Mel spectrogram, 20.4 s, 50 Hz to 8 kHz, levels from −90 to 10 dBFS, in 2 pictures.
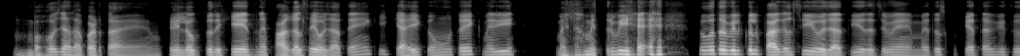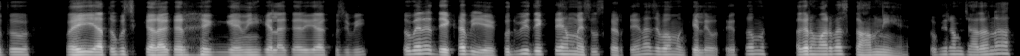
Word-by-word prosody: बहुत 120 +1 -4
ज़्यादा 135 -4 +1
पड़ता 115 -1 -1
है। 110 +1 -11 0.2
कई 125 0 +1
लोग 130 -1 +2
तो 140 - +1
देखिए 135 +1 +4
इतने 135 +1 -2
पागल 125 +1 +3
से 145 +2 +2
हो 135 -2 +5
जाते 120 +2 -3
हैं, 175 +4 -8
कि 180 -1 -17
क्या 135 -6 +1
ही 130 +2 +1
कहूँ 135 +1 -8
तो 165 - -2
एक 165 0 +1
मेरी 155 +1 -1 0.5
महिला 130 0 -4
मित्र 145 0 0
भी 175 0 +8
हैं 170 - +7 0.5
तो 180 - -2
वो 190 - +5
तो 195 0 +8
बिल्कुल 185 +1 +5
पागल 145 +1 +6
सी 170 +3 -7
ही 165 - +2
हो 145 -2 +6
जाती 130 +1 +1
है 130 -1 -1
सच 130 - -17
में। 135 -1 -5
मैं 130 0 -10
तो 145 - -6
उसको 140 - -15
कहता 130 +1 -4
हूँ 145 - -7
कि, 145 - -10
"तू 140 0 -8
तो 145 +1 -4 0.4
भई 140 +1 +8
या 145 -2 +6
तो 150 +2 -6
कुछ 160 -1 -7
करा 135 +1 +6
कर 135 0 +1 0.4
गेमिंग 130 +1 -2
खेला 130 -1 -1
कर 130 +1 -5
या 130 0 -1
कुछ 130 0 -21
भी।" 135 +3 -15 0.4
तो 170 - -4
मैंने 190 +2 +2
देखा 145 +2 +3
भी 155 -6 -4
है, 120 - -1
खुद 145 +6 -9
भी 195 +1 -3
देखते 170 +1 -3
हैं 175 - +2
हम 170 - -5
महसूस 150 0 -5
करते 125 +2 -8
हैं 145 - -9
ना 180 - -8
जब 160 -2 -5
हम 155 -1 -5
अकेले 125 0 -6
होते 120 - -14
हैं। 130 - -12
तो 175 - -7
हम 175 0 -8 0.3
अगर 165 +2 +4
हमारे 165 0 -1
पास 175 0 -2
काम 130 -1 -3
नहीं 135 -5 -5
है, 120 - -20 0.2
तो - - -16
फिर 160 +3 -12
हम 170 - -7
ज़्यादा 145 +1 -5
ना 200 +2 -6
140 Hz, 260 wpm, -23 LUFS, 130-160 Hz, 0.5 s, भी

